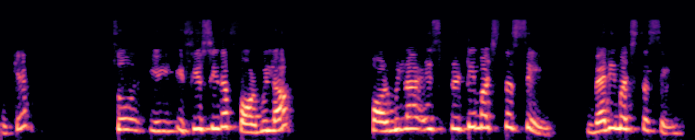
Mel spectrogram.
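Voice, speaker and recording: A woman's voice: high voice, expressive, moderate pace, a little mellow, dry recording, low-quality recording. A woman giving an online nutrition lecture, explaining step by step and often checking in with "okay". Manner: explanatory, repeats terms and says okay often.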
